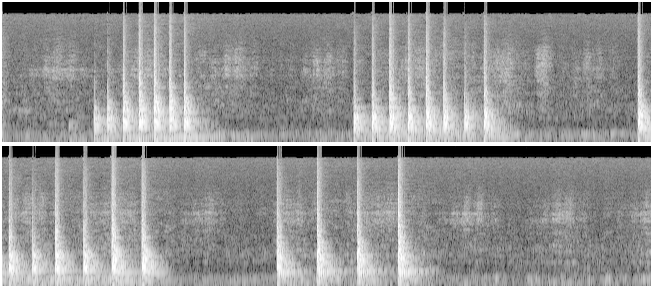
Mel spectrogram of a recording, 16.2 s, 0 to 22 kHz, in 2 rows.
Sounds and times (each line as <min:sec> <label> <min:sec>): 0:01.1 knocking on a house window 0:02.6
0:04.4 knocking on a house window 0:06.4
0:07.9 knocking on a house window 0:10.2
0:11.5 knocking on a house window 0:13.5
